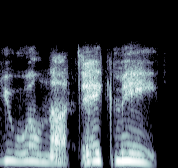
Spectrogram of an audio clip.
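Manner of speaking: furious, roaring, enraged bellow, pitched high. Narrating a scene and voicing a bellowing character: enraged bellowing. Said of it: "You hear me bellowing".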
